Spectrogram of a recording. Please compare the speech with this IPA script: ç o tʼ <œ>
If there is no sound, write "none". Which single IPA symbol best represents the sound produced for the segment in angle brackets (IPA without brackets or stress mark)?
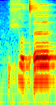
œ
